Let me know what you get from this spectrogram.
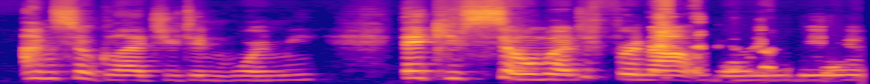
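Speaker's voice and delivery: normal talking voice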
